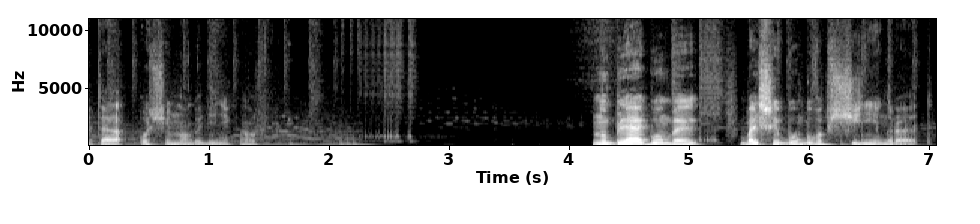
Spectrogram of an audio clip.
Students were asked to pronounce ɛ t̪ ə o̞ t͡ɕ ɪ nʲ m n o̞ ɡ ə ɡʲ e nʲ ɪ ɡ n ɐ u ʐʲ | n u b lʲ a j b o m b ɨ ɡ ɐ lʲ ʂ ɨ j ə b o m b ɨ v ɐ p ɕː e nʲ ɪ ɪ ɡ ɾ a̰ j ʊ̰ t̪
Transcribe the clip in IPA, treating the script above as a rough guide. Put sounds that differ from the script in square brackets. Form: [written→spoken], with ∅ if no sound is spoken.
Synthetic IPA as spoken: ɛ t̪ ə o̞ t͡ɕ ɪ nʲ m n o̞ ɡ ə [ɡʲ→dʲ] e nʲ ɪ [ɡ→k] n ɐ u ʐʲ | n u b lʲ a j b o m b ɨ [ɡ→b] ɐ lʲ ʂ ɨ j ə b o m b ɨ v ɐ p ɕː e nʲ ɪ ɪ ɡ ɾ a̰ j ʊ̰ t̪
